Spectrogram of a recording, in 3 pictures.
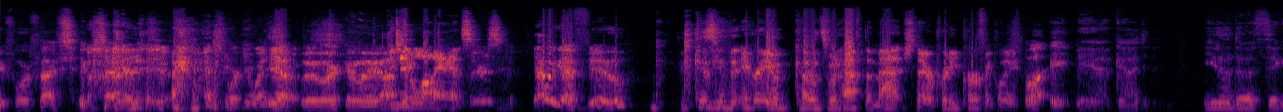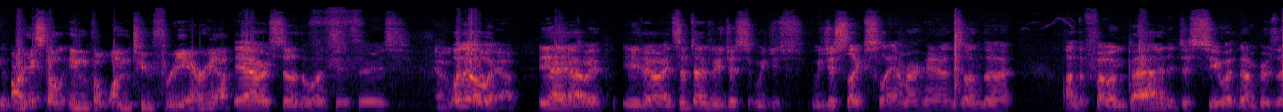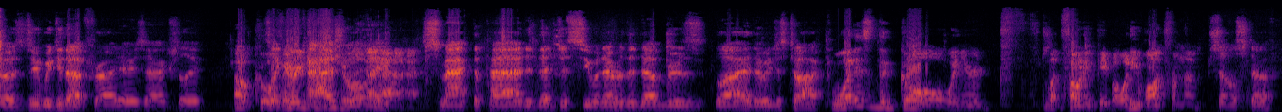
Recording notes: It's a Bad Audio Bonus Episode!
